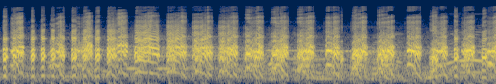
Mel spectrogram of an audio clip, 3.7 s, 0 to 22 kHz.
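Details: Kookaburra exhibited at a May 2019 poultry fair in Beauvais, France, in full raucous laughter: fast, loud, throaty cackles, some notes bending upward, tumbling out about two or three per second.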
